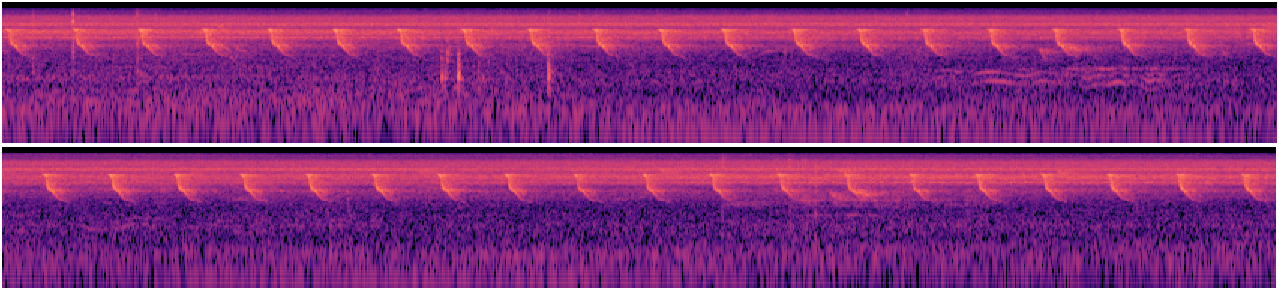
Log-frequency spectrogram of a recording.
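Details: Around a nest of puff-throated babblers as adults feed their hungry baby, a long run of sharp downslurred whistles comes evenly about three per second, with a few faint lower sounds and a steady high insect drone behind.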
